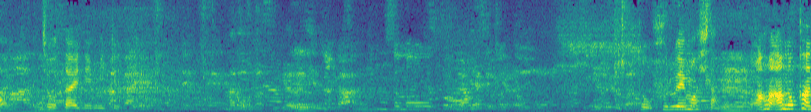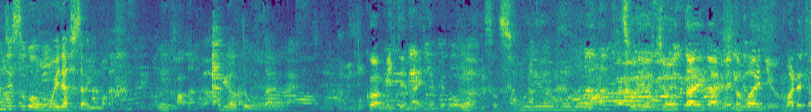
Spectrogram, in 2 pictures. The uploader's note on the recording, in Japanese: 東京都台東区・カヤバ珈琲での収録です。天気は晴れ。背景に人の声がありますが、それも味わいとしてお聴きいただければ。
